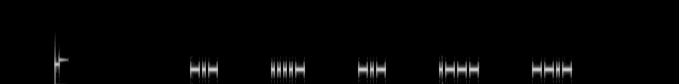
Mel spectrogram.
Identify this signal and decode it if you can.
Morse code, heard as a keyed tone, about 40 wpm, spaced as for 14 wpm, 700 Hz. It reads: K4KJQ
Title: USA Call Signs - 6x Character Spacing - 40wpm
